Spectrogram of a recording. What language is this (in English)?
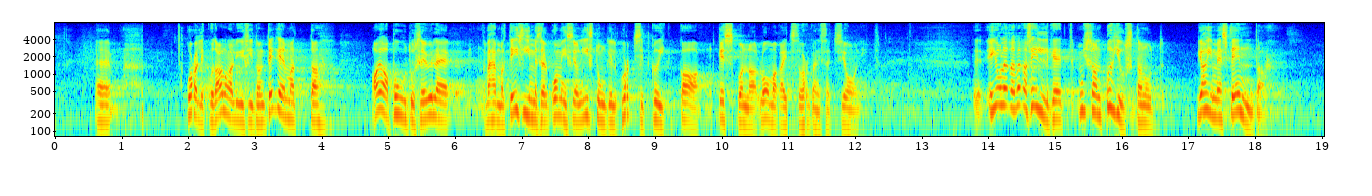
Estonian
